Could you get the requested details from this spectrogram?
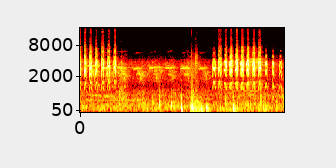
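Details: Young parakeet chick giving rapid, repeated high chirps in bursts, a pause with faint rustling and low thumps in the middle, then another fast run of chirps.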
